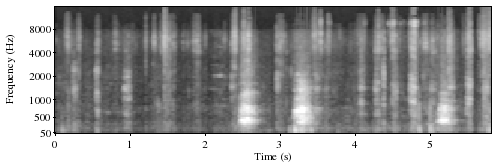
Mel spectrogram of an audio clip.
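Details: Five-month-old South African Boerboel puppy on a day out gives three short, low, harmonic whining yelps spaced a second or two apart, over scattered clicks and rustling handling noise.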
